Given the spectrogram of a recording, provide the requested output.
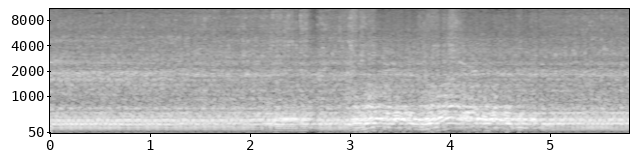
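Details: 1997 Suzuki GSX-R750, 19k miles, inline-four idling and revving with a light, fast top-end tick that follows engine speed; owner suspects it needs a valve adjustment and a new cam chain tensioner; cause unconfirmed.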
